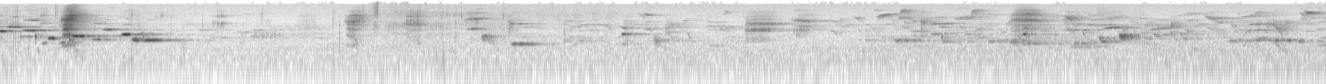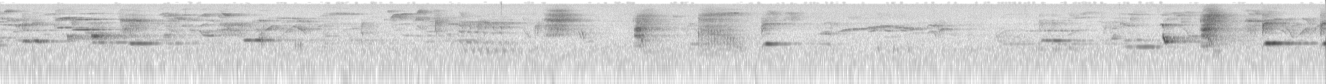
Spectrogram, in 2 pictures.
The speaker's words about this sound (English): Although it's rare to see a kiwi or hear its call, what you will hear on Stewart and Olva Islands are tuis, kakas, bellbirds, parakeets, and the other species of birds that make the New Zealand soundscape so extraordinary.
